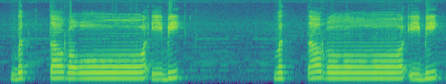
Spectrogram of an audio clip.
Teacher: واو کے بعد جو لام آ رہا ہے، یہ لکھنے میں آ رہا ہے کلمہ میں، لیکن ہم اس کی ادائیگی نہیں کر رہے۔ تو اسلام کو لام تعریف کہا جاتا ہے۔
